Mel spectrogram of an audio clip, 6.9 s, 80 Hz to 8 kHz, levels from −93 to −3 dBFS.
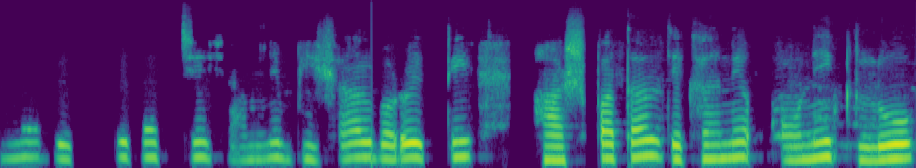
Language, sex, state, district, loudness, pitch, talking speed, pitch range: Bengali, female, West Bengal, North 24 Parganas, -22 LUFS, 210 Hz, 95 wpm, 195-220 Hz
